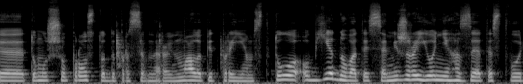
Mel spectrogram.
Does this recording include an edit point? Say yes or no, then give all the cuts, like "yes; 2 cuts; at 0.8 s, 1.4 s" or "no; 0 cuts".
no; 0 cuts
